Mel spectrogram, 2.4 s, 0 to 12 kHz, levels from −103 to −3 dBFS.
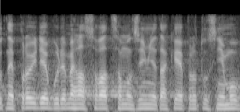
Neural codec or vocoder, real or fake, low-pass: none; real; 7.2 kHz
